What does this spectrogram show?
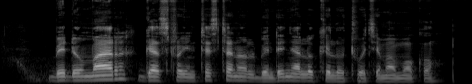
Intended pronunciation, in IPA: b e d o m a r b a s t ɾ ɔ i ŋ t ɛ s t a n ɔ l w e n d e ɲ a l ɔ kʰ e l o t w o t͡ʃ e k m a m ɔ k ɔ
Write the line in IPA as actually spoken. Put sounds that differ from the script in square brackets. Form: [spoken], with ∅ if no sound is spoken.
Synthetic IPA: b e d o m a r [ɡ] a s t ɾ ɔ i [n] t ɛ s t a n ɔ l [b] e n d e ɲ a l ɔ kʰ e l o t w o t͡ʃ e [∅] m a m ɔ k ɔ

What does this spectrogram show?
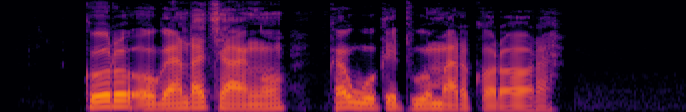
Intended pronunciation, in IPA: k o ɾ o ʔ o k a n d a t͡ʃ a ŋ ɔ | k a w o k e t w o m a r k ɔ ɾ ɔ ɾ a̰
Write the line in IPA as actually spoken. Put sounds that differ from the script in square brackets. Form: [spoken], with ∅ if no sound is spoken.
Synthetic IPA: k o ɾ o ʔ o [ɡ] a n d a t͡ʃ a ŋ ɔ | k a w o k e t w o m a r k ɔ ɾ ɔ ɾ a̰

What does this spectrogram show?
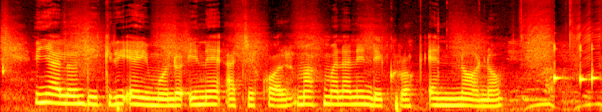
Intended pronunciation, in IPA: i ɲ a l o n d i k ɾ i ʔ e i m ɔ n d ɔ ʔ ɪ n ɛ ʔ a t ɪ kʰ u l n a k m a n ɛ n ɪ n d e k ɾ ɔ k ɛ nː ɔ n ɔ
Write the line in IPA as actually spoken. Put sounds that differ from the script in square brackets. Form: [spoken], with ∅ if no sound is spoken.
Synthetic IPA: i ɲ a l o n d i k ɾ i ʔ e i m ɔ n d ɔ ʔ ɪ n ɛ ʔ a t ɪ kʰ [ɔ] l [m] a k m a n [a] n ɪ n d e k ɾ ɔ k ɛ nː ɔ n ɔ

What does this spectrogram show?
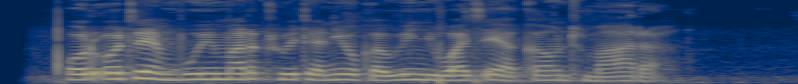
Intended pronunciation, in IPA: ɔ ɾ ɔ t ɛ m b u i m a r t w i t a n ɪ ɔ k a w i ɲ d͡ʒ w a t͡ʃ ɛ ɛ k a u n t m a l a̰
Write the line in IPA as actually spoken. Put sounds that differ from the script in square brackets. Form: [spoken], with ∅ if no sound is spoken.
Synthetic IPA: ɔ ɾ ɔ t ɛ m b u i m a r t w i t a n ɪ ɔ k a w i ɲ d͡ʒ w a t͡ʃ ɛ [a] k a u n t m a [ɾ] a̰

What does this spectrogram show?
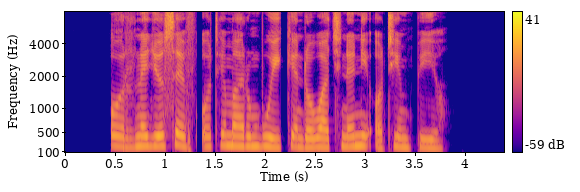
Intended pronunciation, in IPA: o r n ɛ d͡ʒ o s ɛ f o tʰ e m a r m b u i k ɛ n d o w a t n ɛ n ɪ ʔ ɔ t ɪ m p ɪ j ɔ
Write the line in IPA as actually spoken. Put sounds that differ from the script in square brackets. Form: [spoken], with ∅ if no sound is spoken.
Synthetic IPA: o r n ɛ d͡ʒ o s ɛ f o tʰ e m a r m b u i k [e] n d o w a [t͡ʃ] n ɛ n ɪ ʔ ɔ t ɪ m p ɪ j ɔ

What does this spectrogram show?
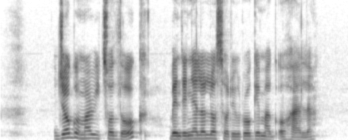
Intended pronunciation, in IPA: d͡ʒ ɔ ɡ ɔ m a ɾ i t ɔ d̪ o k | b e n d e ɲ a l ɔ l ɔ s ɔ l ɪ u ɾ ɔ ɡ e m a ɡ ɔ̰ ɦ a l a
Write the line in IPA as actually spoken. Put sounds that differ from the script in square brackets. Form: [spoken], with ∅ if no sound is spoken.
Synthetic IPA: d͡ʒ ɔ ɡ ɔ m a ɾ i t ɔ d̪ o k | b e n d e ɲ a l ɔ l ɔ s ɔ [ɾ] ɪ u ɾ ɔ ɡ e m a ɡ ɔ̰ ɦ a l a

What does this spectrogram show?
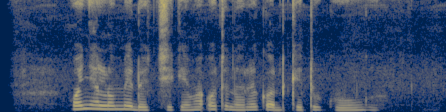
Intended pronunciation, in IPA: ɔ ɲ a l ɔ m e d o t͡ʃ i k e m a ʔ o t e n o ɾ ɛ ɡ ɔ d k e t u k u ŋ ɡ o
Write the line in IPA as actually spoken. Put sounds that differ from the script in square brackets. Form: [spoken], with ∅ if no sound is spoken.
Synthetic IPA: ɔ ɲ a l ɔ m e d o t͡ʃ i k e m a ʔ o t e n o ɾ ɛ [k] ɔ d k e t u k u ŋ ɡ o

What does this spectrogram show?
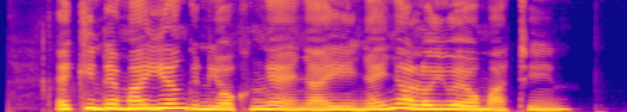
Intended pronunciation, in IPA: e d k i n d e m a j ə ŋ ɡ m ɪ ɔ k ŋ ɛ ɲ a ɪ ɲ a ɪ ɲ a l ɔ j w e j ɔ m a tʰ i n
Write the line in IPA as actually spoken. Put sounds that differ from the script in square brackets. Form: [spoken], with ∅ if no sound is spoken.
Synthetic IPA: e [∅] k i n d e m a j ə ŋ ɡ [n] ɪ ɔ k ŋ ɛ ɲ a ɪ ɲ a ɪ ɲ a l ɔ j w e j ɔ m a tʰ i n

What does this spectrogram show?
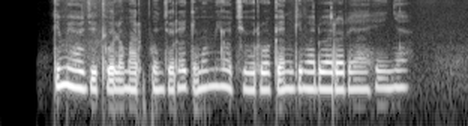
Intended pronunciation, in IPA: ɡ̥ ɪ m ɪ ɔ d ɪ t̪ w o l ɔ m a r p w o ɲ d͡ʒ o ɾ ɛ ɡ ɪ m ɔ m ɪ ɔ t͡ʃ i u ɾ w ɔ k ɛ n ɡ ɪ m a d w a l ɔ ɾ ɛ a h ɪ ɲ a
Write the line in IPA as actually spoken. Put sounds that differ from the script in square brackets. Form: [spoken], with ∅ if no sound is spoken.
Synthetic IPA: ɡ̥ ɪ m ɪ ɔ [d͡ʒ] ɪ t̪ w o l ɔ m a r p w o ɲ d͡ʒ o ɾ ɛ ɡ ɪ m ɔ m ɪ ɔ t͡ʃ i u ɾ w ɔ k ɛ n ɡ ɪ m a d w a [ɾ] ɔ ɾ ɛ a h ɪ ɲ a

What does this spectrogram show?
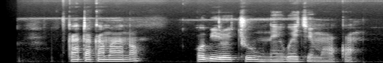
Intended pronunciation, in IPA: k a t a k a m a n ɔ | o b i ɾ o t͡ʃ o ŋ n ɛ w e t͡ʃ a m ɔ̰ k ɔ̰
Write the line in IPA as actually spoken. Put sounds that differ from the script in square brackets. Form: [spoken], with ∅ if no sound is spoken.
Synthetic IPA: k a t a k a m a n ɔ | o b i ɾ o t͡ʃ [u] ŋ n ɛ w e t͡ʃ [e] m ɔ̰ k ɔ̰

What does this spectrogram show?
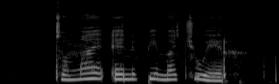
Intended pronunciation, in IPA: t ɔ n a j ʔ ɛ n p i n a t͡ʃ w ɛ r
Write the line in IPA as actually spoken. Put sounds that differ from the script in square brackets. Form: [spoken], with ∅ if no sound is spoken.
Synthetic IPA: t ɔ [m] a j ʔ ɛ n p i [m] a t͡ʃ w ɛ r

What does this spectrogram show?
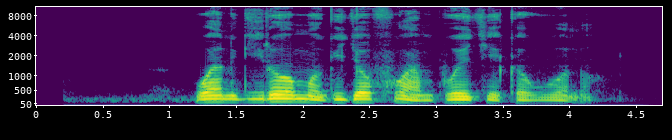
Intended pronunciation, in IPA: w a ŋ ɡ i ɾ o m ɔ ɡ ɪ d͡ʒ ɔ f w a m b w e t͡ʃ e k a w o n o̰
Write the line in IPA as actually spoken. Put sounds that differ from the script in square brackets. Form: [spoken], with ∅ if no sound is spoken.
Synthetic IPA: w a [n] ɡ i ɾ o m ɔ ɡ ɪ d͡ʒ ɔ f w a m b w e t͡ʃ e k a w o n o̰

